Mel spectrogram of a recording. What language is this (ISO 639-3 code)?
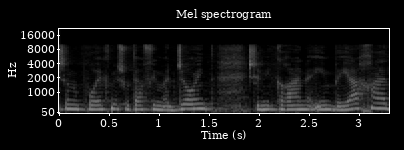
heb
